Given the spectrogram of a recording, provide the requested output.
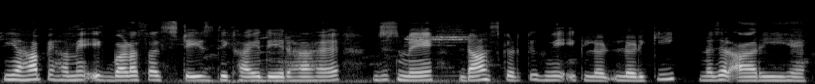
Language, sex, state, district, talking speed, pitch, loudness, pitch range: Hindi, female, Jharkhand, Deoghar, 160 wpm, 190 Hz, -20 LUFS, 180-205 Hz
